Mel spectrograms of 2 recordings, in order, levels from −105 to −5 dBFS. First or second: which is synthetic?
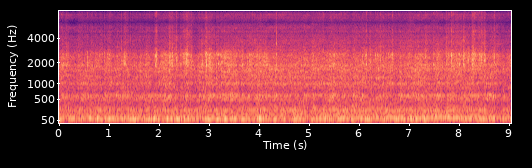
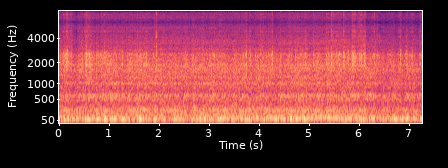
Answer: first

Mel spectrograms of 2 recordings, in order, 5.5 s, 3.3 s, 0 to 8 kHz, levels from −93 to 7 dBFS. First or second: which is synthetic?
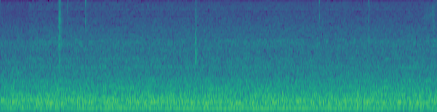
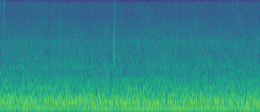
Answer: second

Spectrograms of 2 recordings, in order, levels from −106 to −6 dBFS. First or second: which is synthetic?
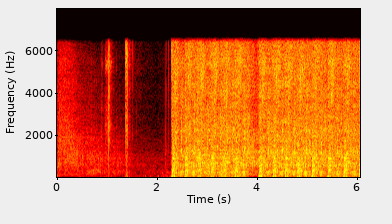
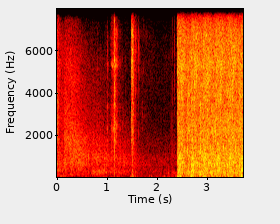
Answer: first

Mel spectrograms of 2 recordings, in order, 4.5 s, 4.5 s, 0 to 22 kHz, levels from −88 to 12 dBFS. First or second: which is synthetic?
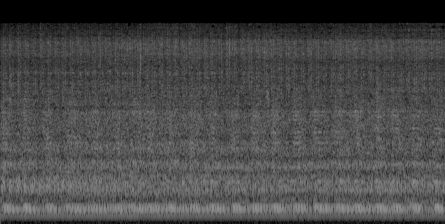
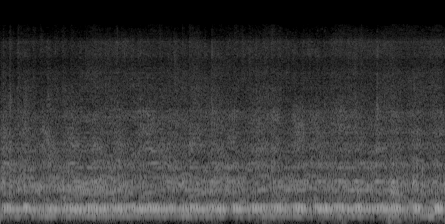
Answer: second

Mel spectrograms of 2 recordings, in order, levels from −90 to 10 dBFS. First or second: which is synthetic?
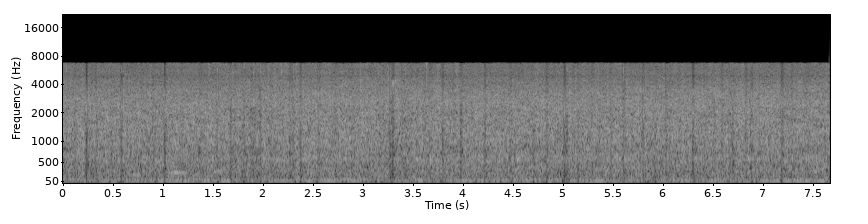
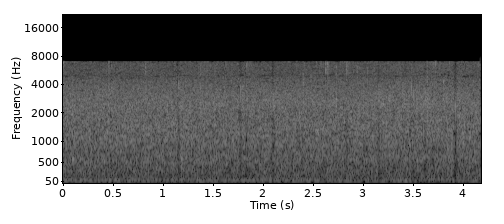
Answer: first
